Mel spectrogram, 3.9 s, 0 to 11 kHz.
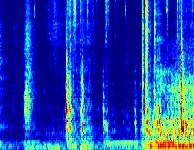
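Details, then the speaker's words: Dodge Raider (Gen 1 Montero) 2.6L 4G54 with Weber 32/36 carburetor conversion, engine off, key on: a generic universal electric fuel pump runs with a loud steady buzzing whirr, far too noisy. "You hear that? Noisy as hell. No way am I going to drive around listening to that."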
